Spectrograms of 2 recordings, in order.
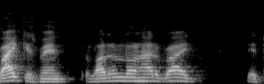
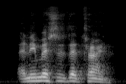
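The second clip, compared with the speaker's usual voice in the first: ordinary talk, nothing marked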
